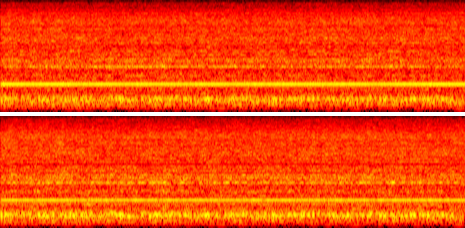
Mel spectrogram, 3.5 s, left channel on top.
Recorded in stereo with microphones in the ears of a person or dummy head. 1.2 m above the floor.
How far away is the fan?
About 1.4 m.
